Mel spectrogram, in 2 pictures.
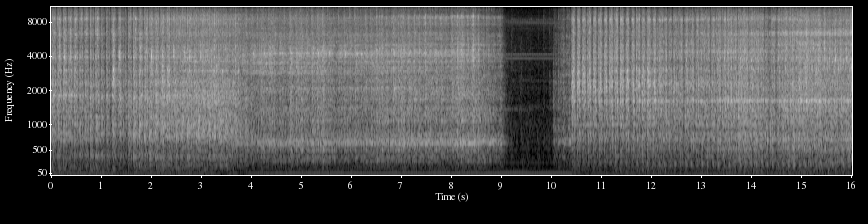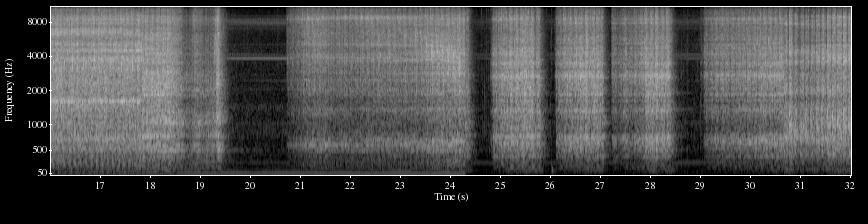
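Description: Wood lathe spinning a green-wood bowl while a hand tool works the surface: a steady rushing scrape of tool on wood. It drops out abruptly twice and is chopped into several short bursts near the end.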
